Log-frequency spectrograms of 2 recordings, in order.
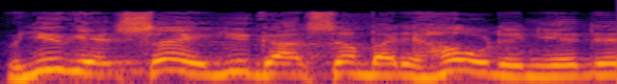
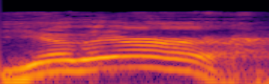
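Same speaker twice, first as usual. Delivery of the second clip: put-on Appalachian Southern mountain accent; 4 semitones higher than usual. Retelling what a man said, the speaker repeats it in a southern mountain accent. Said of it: "in the Southern Mountain accent".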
